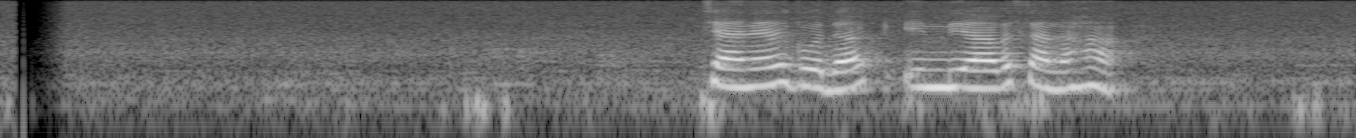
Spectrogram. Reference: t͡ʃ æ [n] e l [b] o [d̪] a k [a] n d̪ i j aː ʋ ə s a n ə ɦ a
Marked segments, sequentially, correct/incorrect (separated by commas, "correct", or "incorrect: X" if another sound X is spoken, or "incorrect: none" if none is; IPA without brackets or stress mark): correct, incorrect: ɡ, correct, incorrect: i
